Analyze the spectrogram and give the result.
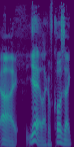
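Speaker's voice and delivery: ordinary delivery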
